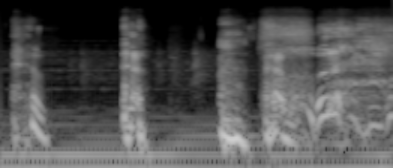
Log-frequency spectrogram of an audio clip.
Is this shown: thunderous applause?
no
